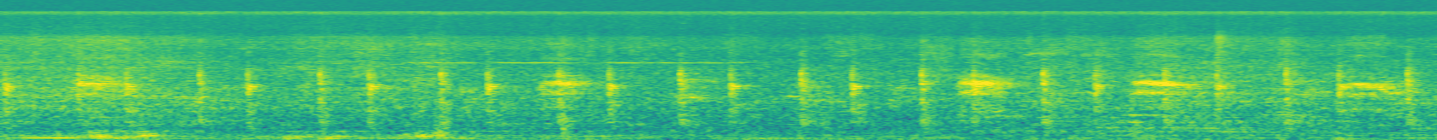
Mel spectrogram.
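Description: Near silence: quiet room tone with a steady low hum and a faint, regular ticking.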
